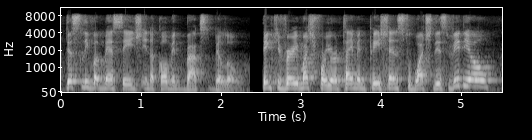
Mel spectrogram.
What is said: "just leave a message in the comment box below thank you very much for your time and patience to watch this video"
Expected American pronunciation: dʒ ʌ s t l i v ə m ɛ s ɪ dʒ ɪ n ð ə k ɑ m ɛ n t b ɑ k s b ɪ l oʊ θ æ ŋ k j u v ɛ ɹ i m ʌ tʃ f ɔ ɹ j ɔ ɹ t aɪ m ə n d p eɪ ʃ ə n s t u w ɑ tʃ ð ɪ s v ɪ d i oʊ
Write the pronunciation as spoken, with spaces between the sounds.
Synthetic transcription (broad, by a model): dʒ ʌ s t l i v ə m ɛ s ɪ dʒ ɪ n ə k ɑ m ɛ n t b ɑ k s b ɪ l oʊ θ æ ŋ k j u v ɛ ɹ i m ʌ tʃ f ɔ ɹ j ɔ ɹ t aɪ m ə n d p eɪ ʃ ə n s t u w ɑ tʃ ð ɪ s v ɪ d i oʊ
